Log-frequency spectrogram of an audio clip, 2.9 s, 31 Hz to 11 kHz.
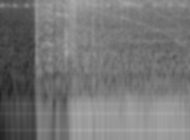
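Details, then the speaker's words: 2003 Chevy Silverado Classic V8 with an intermittent no-crank and theft-deterrent start enable fault: starter whirs briefly, engine catches at once and settles to an even idle; normal crank and start. "there you go perfect starts and runs fine"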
